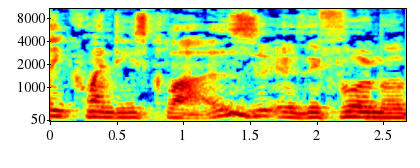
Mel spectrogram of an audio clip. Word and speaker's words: Cuhendis Klaas: And it's Cuhendis Klaas, is the formal pronunciation of her name.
